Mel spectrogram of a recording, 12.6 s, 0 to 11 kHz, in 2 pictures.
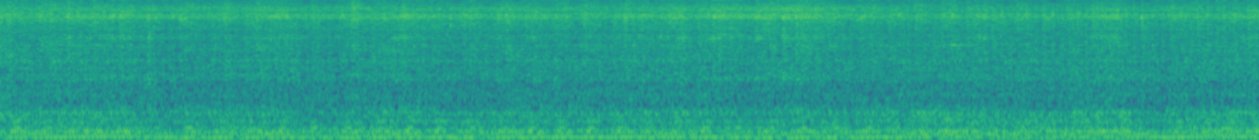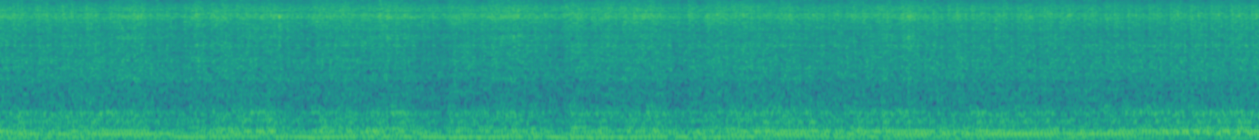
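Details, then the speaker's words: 1951 Chevy 1430 pickup inline six, previously seized, off road since 1976, running from a jerry can with idle turned up: steady low rumble at raised idle, even firing, no misses or knocking; runs pretty good, though fuel pump is bad. "oh yeah we have gone from a stuck motor to uh well it runs pretty good"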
